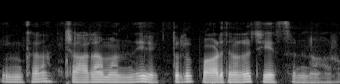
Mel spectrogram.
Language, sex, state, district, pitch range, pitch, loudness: Telugu, male, Telangana, Komaram Bheem, 110-125 Hz, 110 Hz, -20 LUFS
